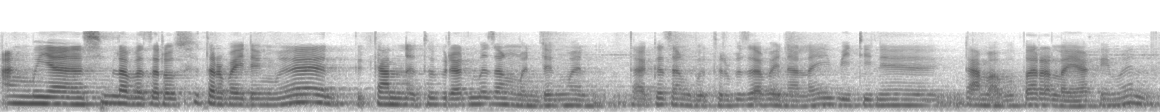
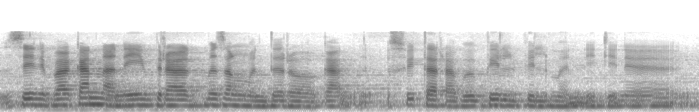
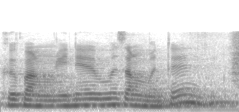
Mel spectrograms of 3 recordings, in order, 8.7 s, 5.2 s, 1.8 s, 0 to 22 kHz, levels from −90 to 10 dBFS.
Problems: constant background noise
